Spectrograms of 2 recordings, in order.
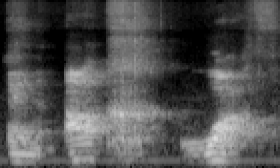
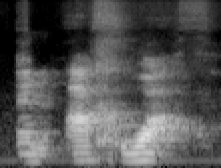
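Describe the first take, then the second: First: Akhwath said very slowly, AHK-wath, every sound clear; proper pronunciation. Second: And Akhwath said slowly, each syllable clear, AHK-wath; proper pronunciation. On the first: Teacher repeating to students, a slow clear Akhwath. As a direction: draw out Akhwath for the class. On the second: Teacher to students, a careful slow Akhwath. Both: Shown as a demonstration. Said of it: "That's the proper way how to say it".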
